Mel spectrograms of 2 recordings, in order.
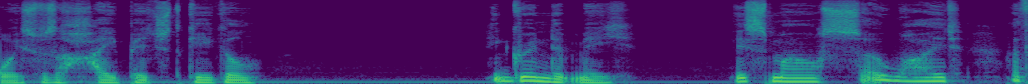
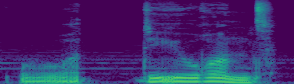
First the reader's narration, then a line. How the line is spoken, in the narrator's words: My voice was hoarse and shaky from years without use, but I tried to sound as firm as I could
